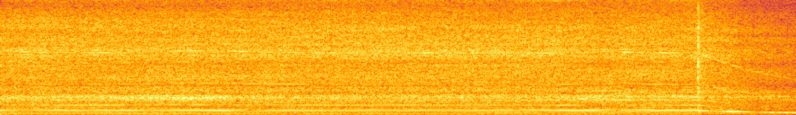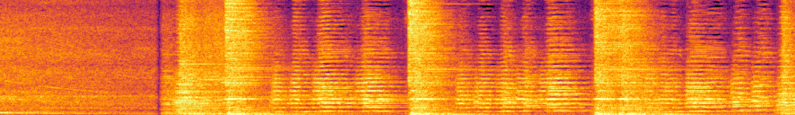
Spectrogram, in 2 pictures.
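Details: A vacuum cleaner's steady hum winds down, then bursts of brassy orchestral music follow, with no animal voice.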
